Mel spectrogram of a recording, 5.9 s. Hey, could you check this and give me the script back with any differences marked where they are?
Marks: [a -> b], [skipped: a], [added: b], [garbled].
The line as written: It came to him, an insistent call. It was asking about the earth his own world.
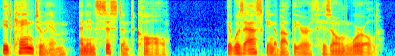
It came to him, an insistent call. It was asking about the earth his own world.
